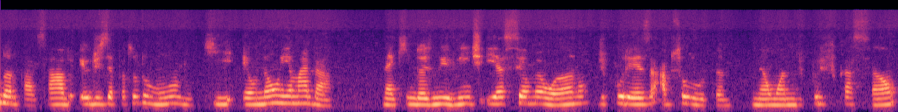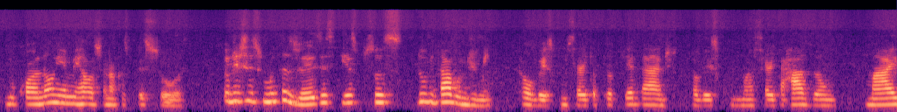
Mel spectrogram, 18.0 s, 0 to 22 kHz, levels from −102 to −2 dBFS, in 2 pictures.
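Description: Noise suppressor artifacts run through the whole clip: the room noise, sitting about 18 dB below the speech, is pulled down by about 17 dB in pauses and returns under speech. Speech cut by the noise suppressor occurs at 0.18–2.45 s, 3.3–4.09 s after "não ia mais", 4.72–5.19 s, 5.84–9.24 s after "o meu", 10.01–13.17 s before "de mim", and 14.17–17.65 s. In each span, quiet speech is mistaken for noise and lowered by up to about 13 to 18 dB, so endings and soft consonants sound swallowed.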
